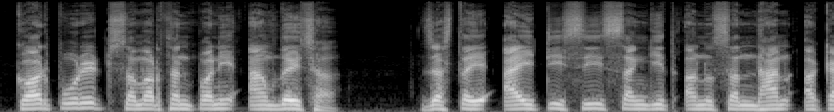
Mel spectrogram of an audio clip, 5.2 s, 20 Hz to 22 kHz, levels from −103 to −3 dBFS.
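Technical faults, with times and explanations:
No technical faults can be heard in this speech recording. There is nothing here that needs a time or an explanation.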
